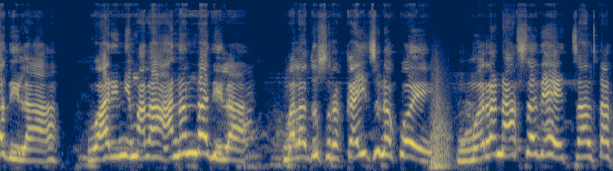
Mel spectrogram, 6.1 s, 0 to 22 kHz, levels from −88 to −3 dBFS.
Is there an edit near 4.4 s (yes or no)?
yes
